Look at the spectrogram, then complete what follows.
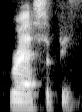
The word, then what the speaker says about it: recipe: recycle recipe recipe right recipe right because all the other ones you don't actually say the e right ache you don't say the e in barge or engage you don't actually say the e but in recipe you say it yeah when chris child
